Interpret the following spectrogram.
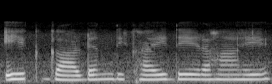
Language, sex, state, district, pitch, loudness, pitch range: Hindi, female, Madhya Pradesh, Dhar, 230 Hz, -15 LUFS, 225-235 Hz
